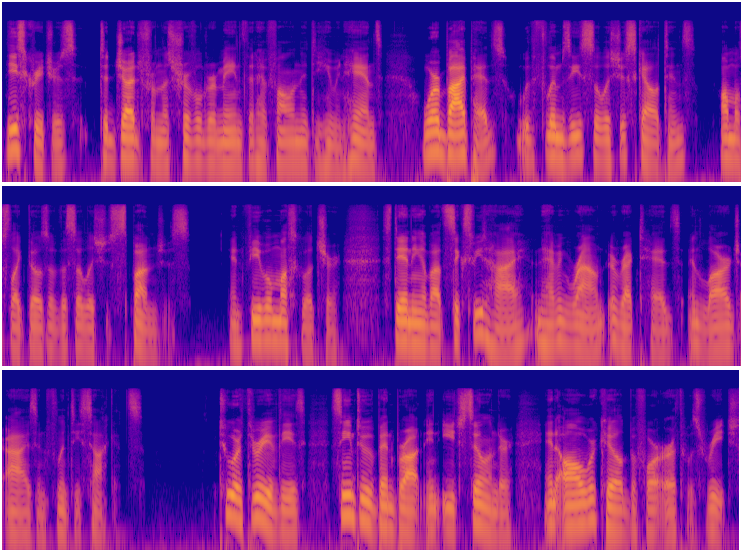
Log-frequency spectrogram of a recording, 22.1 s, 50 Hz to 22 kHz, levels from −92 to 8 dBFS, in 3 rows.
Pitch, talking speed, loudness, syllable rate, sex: 100 Hz, 180 wpm, -26 LUFS, 5.3 syllables/s, male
